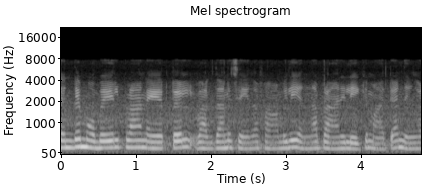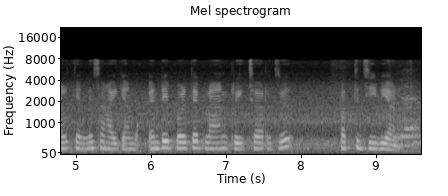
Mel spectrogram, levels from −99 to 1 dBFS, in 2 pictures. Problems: constant background noise, low volume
